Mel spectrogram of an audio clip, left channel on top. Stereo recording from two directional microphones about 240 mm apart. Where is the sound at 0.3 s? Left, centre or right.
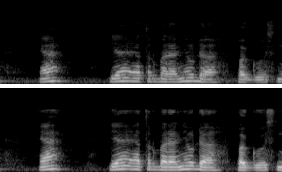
Right.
